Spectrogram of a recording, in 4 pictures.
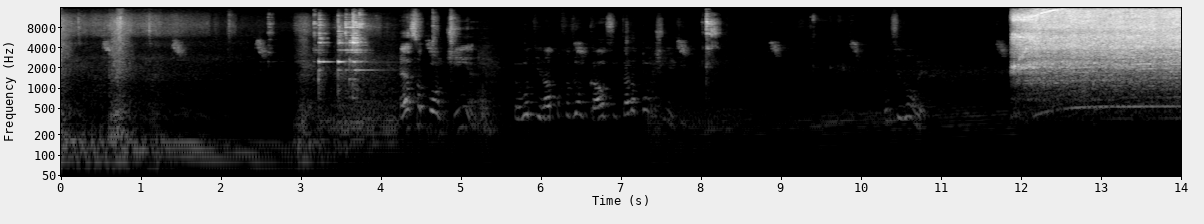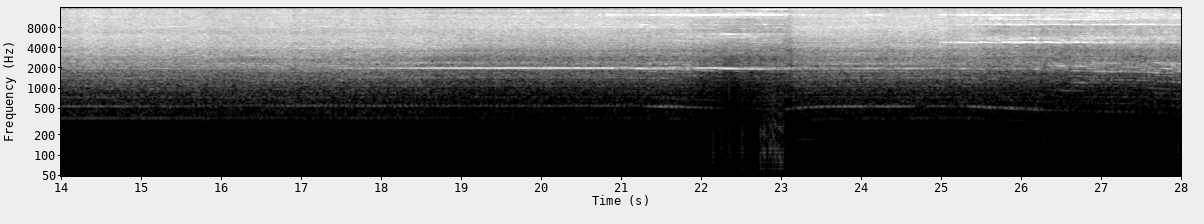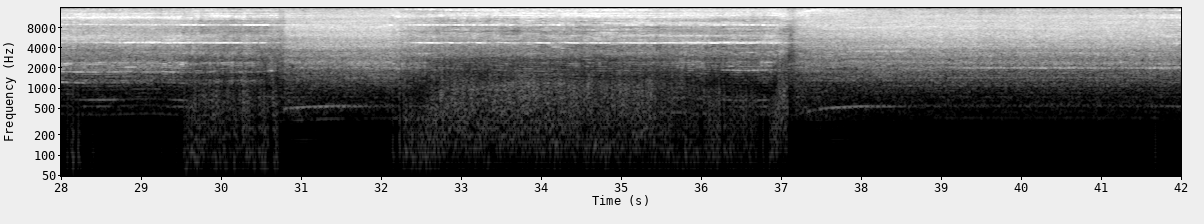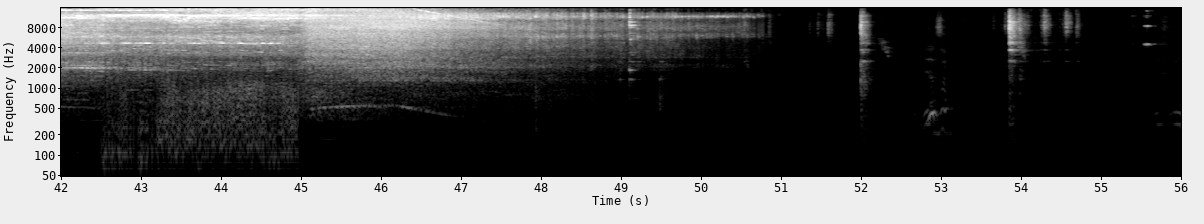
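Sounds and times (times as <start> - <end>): electric grinder cutting metal: 11.9 - 50.8.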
